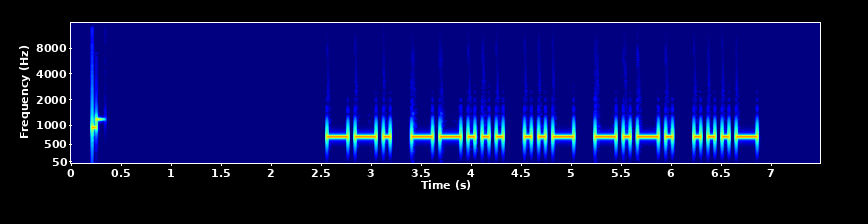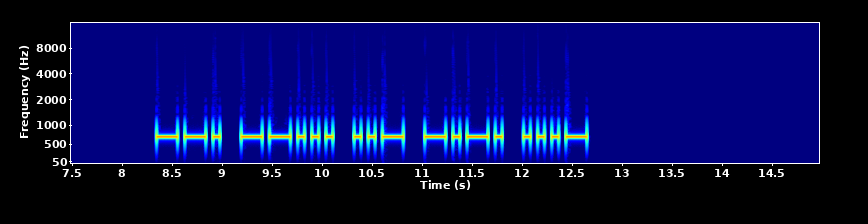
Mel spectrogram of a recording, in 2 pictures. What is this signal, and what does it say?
Morse code, heard as a keyed tone, about 17 wpm, 700 Hz. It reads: G7UCV G7UCV
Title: DXCC-100 Call Signs - 5 Characters - Repeated 2x - 17wpm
